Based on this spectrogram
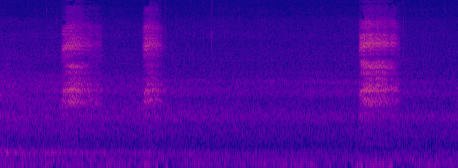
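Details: Fledgling hooded crow begging its mother for a peanut: three harsh, hoarse, drawn-out caws at uneven intervals over a steady low rumble of traffic.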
